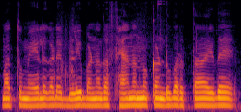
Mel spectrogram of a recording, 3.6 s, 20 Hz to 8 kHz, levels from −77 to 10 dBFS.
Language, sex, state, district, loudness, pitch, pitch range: Kannada, male, Karnataka, Bidar, -12 LUFS, 140 Hz, 135-140 Hz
